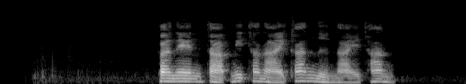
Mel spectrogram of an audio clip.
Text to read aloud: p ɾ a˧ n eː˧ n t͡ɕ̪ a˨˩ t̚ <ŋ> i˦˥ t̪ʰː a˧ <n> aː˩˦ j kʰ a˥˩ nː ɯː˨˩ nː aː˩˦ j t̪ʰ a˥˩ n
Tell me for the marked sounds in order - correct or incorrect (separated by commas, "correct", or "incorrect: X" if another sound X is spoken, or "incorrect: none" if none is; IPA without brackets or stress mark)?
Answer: incorrect: m, correct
